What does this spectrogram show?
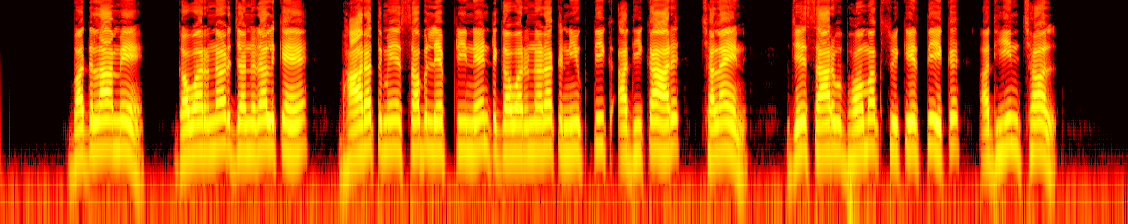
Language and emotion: Maithili, neutral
